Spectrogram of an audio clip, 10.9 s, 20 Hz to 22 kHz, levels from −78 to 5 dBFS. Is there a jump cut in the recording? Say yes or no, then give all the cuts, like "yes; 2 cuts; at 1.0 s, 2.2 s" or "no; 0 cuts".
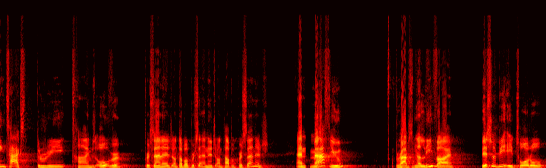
yes; 2 cuts; at 6.1 s, 8.3 s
